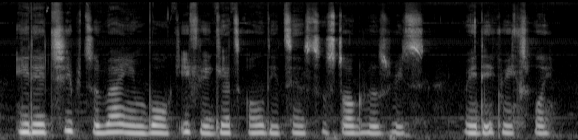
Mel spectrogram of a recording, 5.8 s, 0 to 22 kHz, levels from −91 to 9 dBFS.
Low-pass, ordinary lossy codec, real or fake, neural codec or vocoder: none; none; real; none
